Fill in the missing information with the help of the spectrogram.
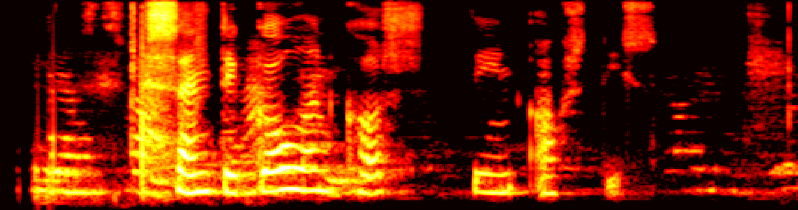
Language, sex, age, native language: Icelandic, male, 10, Icelandic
